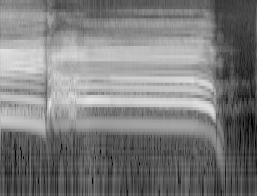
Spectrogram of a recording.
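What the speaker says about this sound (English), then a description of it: "I do the Indian yell." A man gives a loud, sustained whooping yell that holds a steady pitch for over two seconds before sliding down and cutting off, alone and close.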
